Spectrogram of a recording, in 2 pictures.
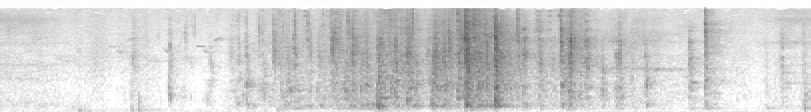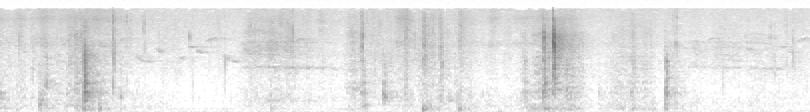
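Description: Shuffling and scraping on a concrete floor for a couple of seconds, then scattered knocks and clicks as a draft horse's hind hoof is lifted and set on a plastic hoof stand.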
